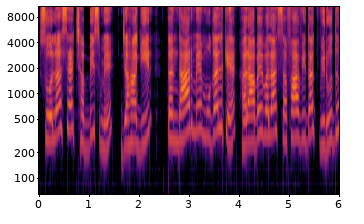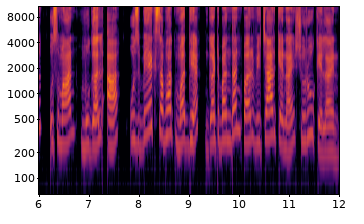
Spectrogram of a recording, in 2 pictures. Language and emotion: Maithili, neutral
